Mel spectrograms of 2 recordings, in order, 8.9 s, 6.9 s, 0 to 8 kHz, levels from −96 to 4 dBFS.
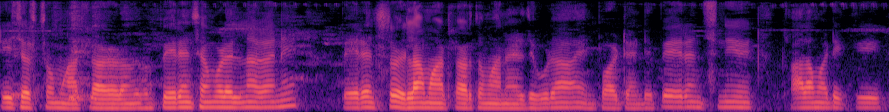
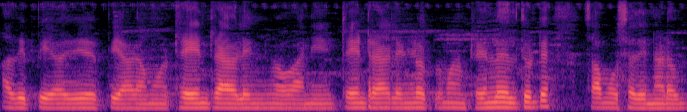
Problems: background sounds at intervals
